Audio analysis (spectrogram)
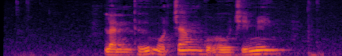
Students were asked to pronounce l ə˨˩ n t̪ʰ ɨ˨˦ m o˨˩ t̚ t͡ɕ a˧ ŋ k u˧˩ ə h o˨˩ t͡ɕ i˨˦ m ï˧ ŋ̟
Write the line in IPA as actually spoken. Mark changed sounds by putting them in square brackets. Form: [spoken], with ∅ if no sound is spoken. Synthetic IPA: l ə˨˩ n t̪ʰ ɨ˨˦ m o˨˩ t̚ t͡ɕ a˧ [m] k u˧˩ ə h o˨˩ t͡ɕ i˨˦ m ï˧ ŋ̟

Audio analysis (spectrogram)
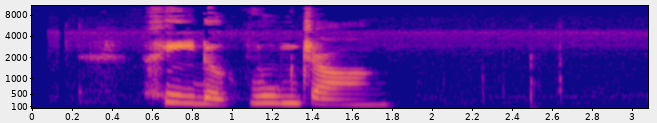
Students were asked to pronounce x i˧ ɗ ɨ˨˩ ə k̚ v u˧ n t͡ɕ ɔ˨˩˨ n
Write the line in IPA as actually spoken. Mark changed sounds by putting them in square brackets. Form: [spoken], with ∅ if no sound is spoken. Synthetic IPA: x i˧ ɗ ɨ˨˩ ə k̚ v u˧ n t͡ɕ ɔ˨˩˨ n

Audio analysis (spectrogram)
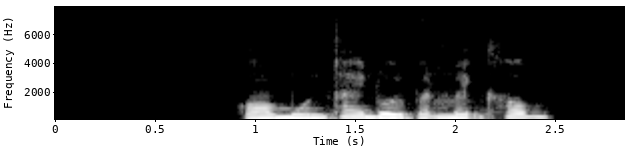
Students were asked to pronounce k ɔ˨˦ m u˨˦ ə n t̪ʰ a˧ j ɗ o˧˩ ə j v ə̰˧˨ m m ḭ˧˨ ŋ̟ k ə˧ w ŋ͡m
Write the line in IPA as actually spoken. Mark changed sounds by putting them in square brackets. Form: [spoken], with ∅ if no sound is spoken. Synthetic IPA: k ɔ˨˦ m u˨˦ ə n t̪ʰ a˧ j ɗ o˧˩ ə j v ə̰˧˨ [n] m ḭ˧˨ ŋ̟ [x] ə˧ w ŋ͡m

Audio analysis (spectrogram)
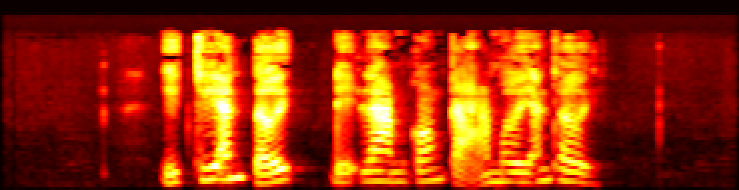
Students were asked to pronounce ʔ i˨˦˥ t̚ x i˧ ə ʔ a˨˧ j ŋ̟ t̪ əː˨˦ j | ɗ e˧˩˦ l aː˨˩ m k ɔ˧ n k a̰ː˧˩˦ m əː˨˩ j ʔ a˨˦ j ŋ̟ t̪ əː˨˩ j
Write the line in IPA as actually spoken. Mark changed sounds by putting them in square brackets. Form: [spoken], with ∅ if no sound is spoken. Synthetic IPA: ʔ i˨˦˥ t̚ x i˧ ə ʔ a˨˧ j ŋ̟ t̪ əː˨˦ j | ɗ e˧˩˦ l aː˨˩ m k ɔ˧ n k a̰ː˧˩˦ m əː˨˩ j ʔ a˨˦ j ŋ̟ [t̪ʰ] əː˨˩ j

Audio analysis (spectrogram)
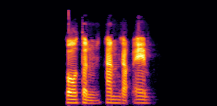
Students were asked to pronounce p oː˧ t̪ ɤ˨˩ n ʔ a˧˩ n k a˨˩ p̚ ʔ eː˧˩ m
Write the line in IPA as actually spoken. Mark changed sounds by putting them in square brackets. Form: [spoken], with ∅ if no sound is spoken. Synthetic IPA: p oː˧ t̪ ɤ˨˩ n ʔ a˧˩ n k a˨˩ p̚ ʔ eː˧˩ m

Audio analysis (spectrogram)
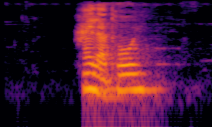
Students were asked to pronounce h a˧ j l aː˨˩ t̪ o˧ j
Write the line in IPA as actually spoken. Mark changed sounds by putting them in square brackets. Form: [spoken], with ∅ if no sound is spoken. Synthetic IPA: h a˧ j l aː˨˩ [t̪ʰ] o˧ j

